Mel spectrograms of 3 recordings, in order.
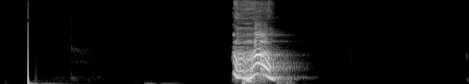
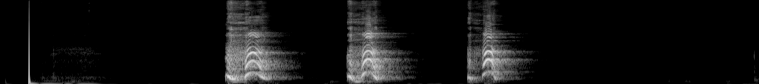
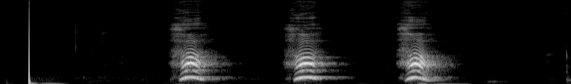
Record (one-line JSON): {"cough_length": "4.7 s", "cough_amplitude": 32689, "cough_signal_mean_std_ratio": 0.27, "three_cough_length": "7.6 s", "three_cough_amplitude": 31445, "three_cough_signal_mean_std_ratio": 0.29, "exhalation_length": "5.7 s", "exhalation_amplitude": 30737, "exhalation_signal_mean_std_ratio": 0.31, "survey_phase": "beta (2021-08-13 to 2022-03-07)", "age": "45-64", "gender": "Female", "wearing_mask": "No", "symptom_none": true, "symptom_onset": "12 days", "smoker_status": "Never smoked", "respiratory_condition_asthma": false, "respiratory_condition_other": false, "recruitment_source": "REACT", "submission_delay": "2 days", "covid_test_result": "Negative", "covid_test_method": "RT-qPCR"}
